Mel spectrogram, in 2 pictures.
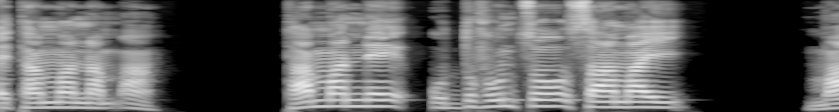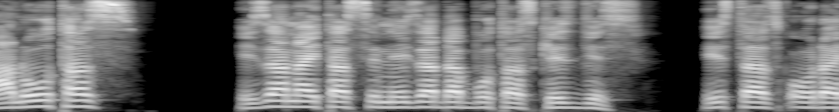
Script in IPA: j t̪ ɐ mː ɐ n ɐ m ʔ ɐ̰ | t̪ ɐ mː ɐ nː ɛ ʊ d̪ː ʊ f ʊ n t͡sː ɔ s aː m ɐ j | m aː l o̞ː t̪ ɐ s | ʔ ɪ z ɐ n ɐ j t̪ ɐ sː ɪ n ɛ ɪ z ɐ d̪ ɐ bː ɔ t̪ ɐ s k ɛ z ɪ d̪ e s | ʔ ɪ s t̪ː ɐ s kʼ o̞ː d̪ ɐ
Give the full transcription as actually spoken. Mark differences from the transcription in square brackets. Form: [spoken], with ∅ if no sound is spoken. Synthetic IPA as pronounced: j t̪ ɐ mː ɐ n ɐ m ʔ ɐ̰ | t̪ ɐ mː ɐ nː ɛ ʊ d̪ː ʊ f ʊ n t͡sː ɔ s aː m ɐ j | m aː l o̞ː t̪ ɐ s | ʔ ɪ z ɐ n ɐ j t̪ ɐ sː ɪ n ɛ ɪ z ɐ d̪ ɐ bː ɔ t̪ ɐ s k ɛ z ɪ d̪ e s | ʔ ɪ s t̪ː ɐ s kʼ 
